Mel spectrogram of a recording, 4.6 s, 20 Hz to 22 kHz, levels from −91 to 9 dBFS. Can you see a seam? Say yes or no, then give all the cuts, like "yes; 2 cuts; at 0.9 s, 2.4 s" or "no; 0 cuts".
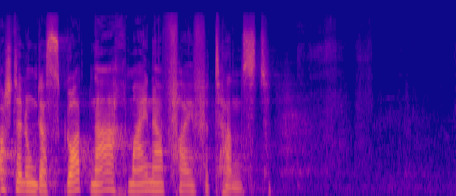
no; 0 cuts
